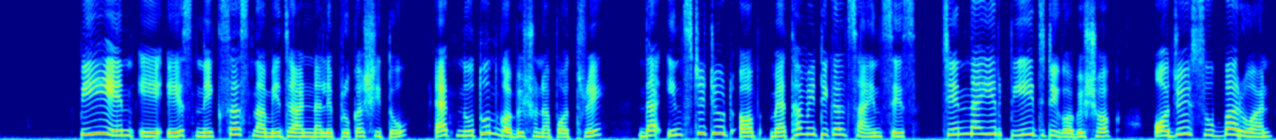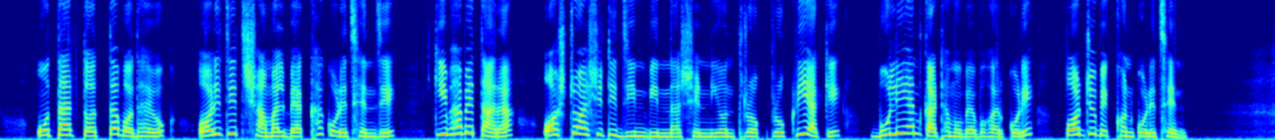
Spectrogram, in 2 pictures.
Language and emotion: Bengali, neutral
